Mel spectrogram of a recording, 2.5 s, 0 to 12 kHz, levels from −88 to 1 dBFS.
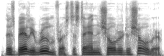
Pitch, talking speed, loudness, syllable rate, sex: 110 Hz, 270 wpm, -17 LUFS, 6.9 syllables/s, male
